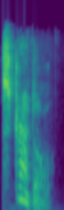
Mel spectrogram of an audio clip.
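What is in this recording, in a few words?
"straddle", British English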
